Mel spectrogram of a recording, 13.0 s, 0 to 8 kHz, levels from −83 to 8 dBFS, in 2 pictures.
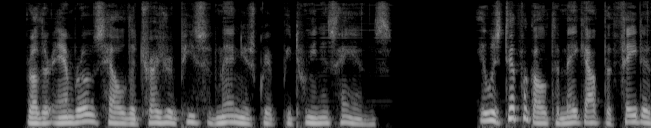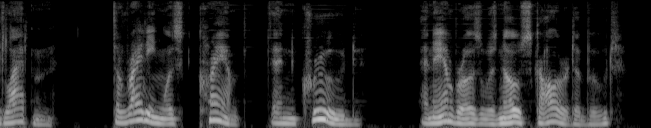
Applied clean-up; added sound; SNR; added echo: neural mask model DeepFilterNet 3.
